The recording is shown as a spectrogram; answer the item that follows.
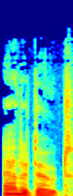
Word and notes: antidote: American English

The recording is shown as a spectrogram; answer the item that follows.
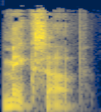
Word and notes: mix-up: British English

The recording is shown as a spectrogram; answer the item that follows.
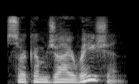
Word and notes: circumgyration: British English

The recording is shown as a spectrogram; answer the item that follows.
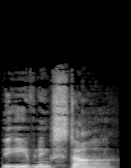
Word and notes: evening star: British English

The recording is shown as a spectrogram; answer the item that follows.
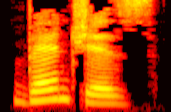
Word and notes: benches: British English

